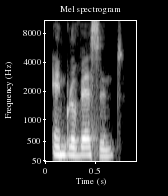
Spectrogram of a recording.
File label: "ingravescent", Indian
